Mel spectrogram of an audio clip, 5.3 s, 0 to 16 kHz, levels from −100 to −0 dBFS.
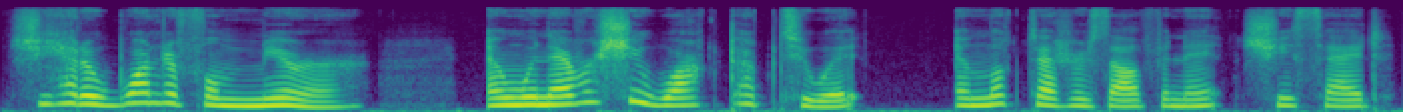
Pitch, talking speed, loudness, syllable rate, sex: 240 Hz, 230 wpm, -17 LUFS, 6.4 syllables/s, female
